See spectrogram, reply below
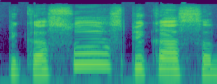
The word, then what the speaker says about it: Пикассо: На самом деле, как вот ситуация с Пикассо, да, вот по-разному произносят, на самом деле, по-моему, на второй слог нужно, да, потому что он не француз.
